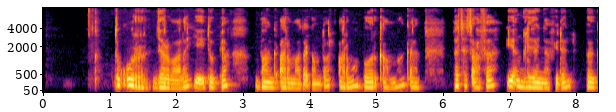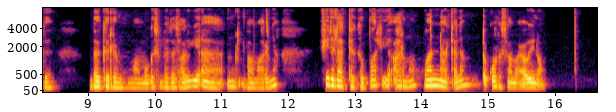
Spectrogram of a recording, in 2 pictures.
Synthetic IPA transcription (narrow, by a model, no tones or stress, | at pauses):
t̪ʼɨkʼuɾd͡ʒəɾβalajːɛit̪ʰjo̞pʼijabaŋkʼaɾmat̪ʼəkʼəmt̪ʼwalʔaɾmawbəwɔɾkʼamːakʼələm | b̥ət̪ʰəsʼafəjɛʔɨŋɡlizəɲːafl | bəɡɨrɨmːamoɡəsbət̪ʰəsalujɛbəamaɾɨɲːa | fid̪əlat̪ʰːəkʰəbaljɛʔaɾmawwanːakʼələmt̪ʼɨkʼuɾsəma̰ja̰winə̰w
